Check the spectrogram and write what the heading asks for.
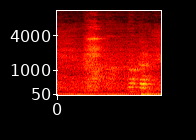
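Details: Abductor spasmodic dysphonia, with abductor spasms opening the vocal cords causing breathy voice; flaring of the alae nasi noted. Abductor spasmodic dysphonia.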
